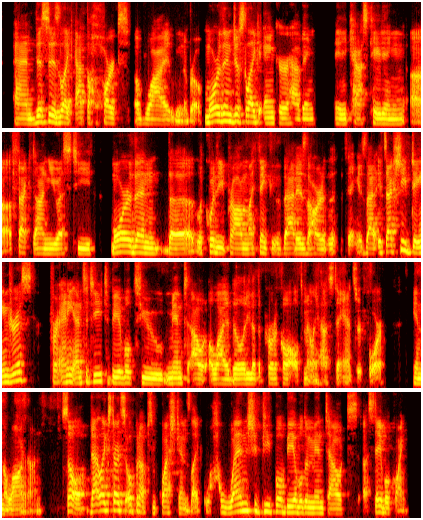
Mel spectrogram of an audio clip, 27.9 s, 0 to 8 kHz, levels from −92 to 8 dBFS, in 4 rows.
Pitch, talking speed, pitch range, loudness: 130 Hz, 185 wpm, 115-160 Hz, -18 LUFS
